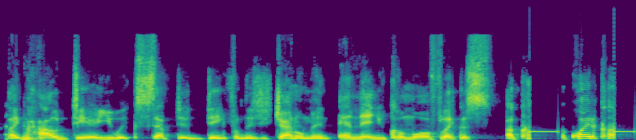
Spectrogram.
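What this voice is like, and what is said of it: Put-on English accent. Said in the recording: “you saying it in an English accent”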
